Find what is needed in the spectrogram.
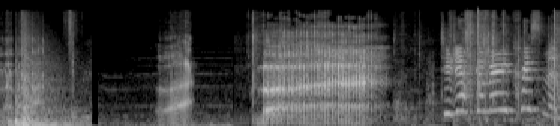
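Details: A girl burping: several loud, voiced belches of varying length in a row, one long and drawn out, with music behind.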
